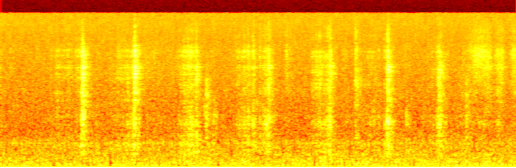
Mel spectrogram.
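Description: Carving knife paring small shavings from the pine bill of a wooden duck decoy: a series of short, crisp slicing cuts, roughly one every three-quarters of a second.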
